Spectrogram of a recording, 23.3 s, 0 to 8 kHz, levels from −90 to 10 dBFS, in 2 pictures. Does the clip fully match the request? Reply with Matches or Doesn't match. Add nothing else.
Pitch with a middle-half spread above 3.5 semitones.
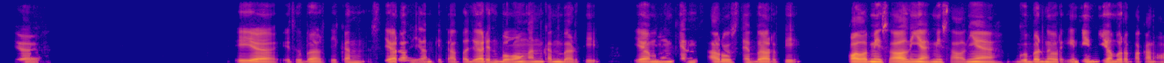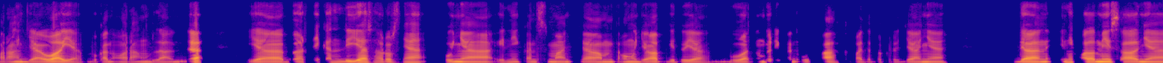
Doesn't match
